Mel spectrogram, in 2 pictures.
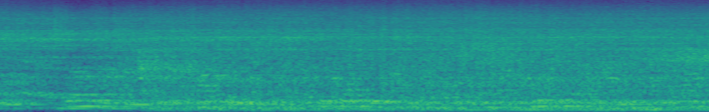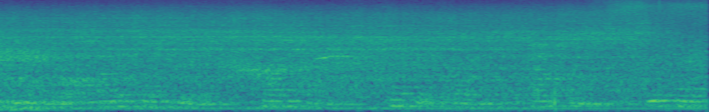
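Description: Steady rushing hiss of water in a tankless, sensor-flush public-restroom toilet as its flush finishes in the first seconds, with indistinct voices echoing in the background.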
